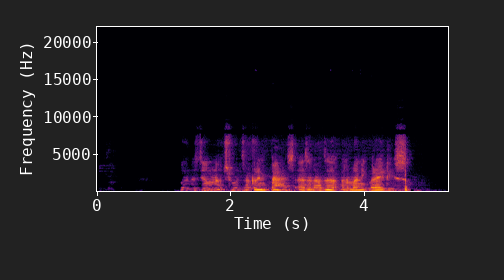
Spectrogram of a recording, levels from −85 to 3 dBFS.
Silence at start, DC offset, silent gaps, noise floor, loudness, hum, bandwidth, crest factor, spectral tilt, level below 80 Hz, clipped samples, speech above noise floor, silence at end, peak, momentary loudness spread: 1.25 s; under 0.1%; none; -79 dBFS; -23 LUFS; none; 7.8 kHz; 18 dB; -6 dB/octave; -50 dBFS; under 0.1%; 56 dB; 0.6 s; -8 dBFS; 12 LU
